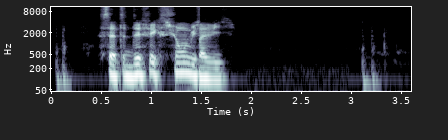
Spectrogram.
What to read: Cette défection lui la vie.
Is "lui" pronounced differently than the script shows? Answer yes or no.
no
